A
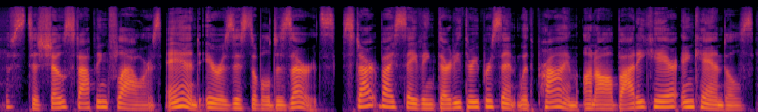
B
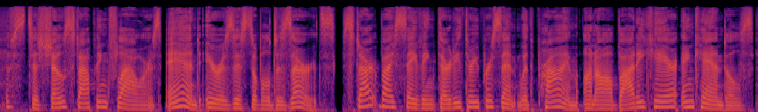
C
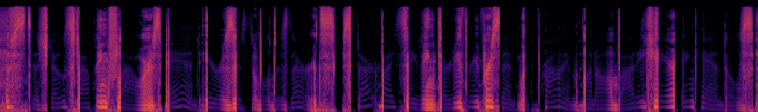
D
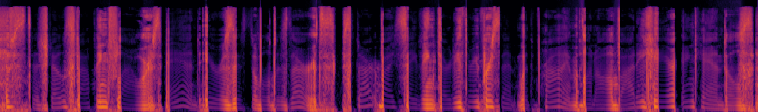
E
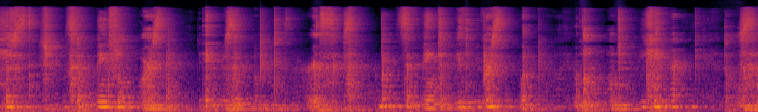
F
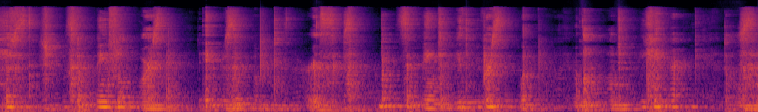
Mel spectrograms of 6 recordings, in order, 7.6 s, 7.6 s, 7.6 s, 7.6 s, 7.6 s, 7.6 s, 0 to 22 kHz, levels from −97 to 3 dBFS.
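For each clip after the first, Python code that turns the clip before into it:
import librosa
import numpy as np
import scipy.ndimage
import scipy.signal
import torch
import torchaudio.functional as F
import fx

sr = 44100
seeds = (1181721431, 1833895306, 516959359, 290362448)

y1 = fx.spectral_comp(x, sr, ratio=2.0)
y2 = fx.gate_flip(y1, sr, shuts_db=-20.0, range_db=-39)
y2 = fx.bass_treble(y2, sr, bass_db=5, treble_db=-2)
y3 = fx.band_squash(y2, sr, depth_pct=100)
y3 = y3 * 10.0 ** (6.5 / 20.0)
y4 = fx.room_shoebox(y3, sr, seeds[0], volume_m3=150.0, walls='mixed', distance_m=1.3)
y4 = y4 * 10.0 ** (-4.5 / 20.0)
y5 = fx.echo_feedback(y4, sr, ms=70, feedback_pct=44, wet_db=-18.5)
y5 = y5 * 10.0 ** (-1.5 / 20.0)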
